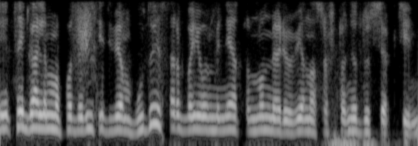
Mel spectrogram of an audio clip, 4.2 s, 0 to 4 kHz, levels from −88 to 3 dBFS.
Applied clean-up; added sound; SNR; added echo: neural mask model Resemble Enhance denoiser.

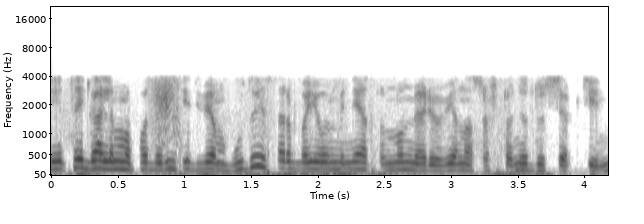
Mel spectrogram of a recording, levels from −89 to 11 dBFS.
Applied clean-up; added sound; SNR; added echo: none; Zipper (clothing); 11 dB; none.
